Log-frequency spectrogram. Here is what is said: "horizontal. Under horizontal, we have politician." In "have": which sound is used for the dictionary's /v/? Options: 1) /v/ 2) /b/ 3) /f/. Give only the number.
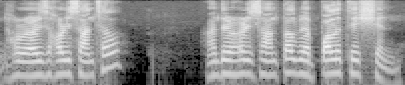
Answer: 2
